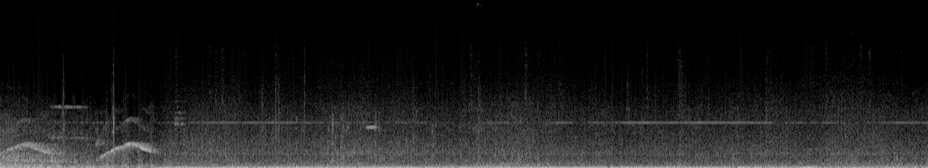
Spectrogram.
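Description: An emergency vehicle's siren gives two rising-and-falling whoops in the first two seconds. Steady street noise with a low rumble follows, and a faint high steady tone comes and goes.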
